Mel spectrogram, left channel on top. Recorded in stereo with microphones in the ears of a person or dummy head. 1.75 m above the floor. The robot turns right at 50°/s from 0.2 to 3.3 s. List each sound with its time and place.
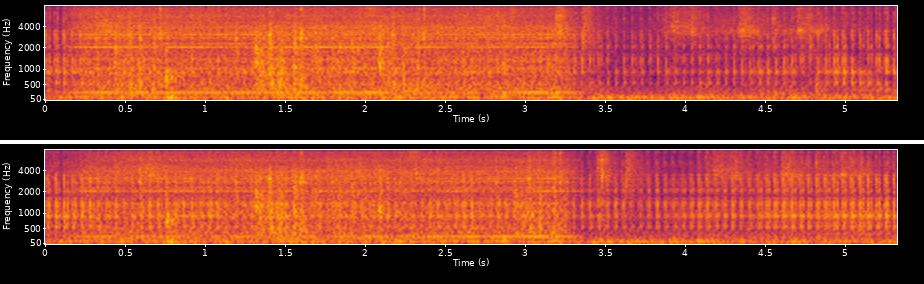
0.8 s a whoosh: 30° left (ahead or behind), 1.7 m; by 0.9 s 35° left (ahead or behind), 1.7 m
